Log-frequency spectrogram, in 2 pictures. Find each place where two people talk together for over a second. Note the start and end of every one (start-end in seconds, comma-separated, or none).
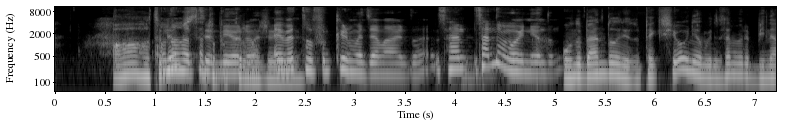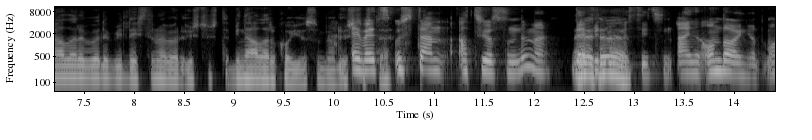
1.0-2.5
